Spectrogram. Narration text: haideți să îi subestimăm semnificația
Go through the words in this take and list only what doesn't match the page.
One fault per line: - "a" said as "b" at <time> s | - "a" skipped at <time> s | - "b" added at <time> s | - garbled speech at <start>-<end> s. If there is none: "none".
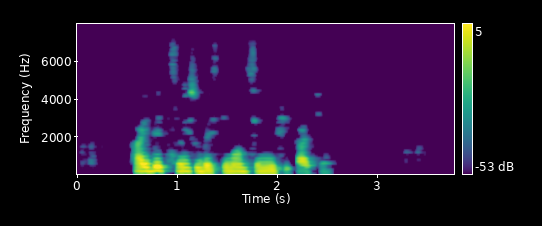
none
